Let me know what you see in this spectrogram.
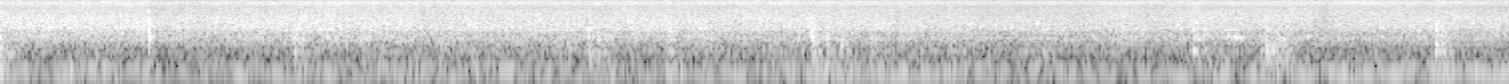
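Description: Tofu, garlic chives and sliced sausage sizzling steadily in a frying pan over a gas flame, with the sauce just added. A few light clicks of chopsticks stirring on the pan, and the pan is tossed near the end.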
